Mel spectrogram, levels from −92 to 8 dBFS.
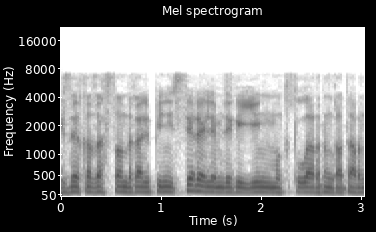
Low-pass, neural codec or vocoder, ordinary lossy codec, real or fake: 7.2 kHz; codec, 16 kHz, 2 kbps, FreqCodec, larger model; none; fake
